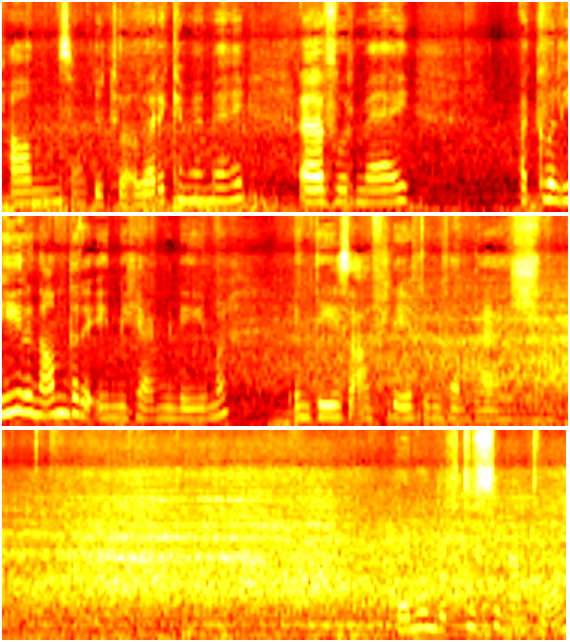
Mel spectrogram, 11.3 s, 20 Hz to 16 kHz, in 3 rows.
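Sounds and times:
speech: 0.1 - 7.7, 10.2 - 11.2
passing train roaring along the Demer river: 5.4 - 11.2.

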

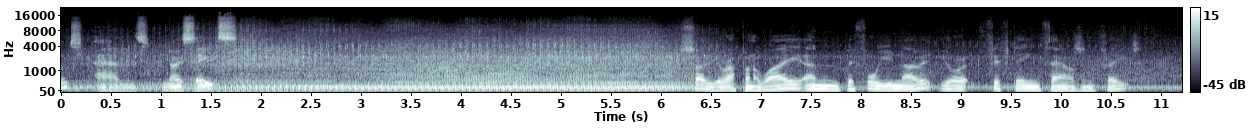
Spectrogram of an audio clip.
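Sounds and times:
speech: 0.0 - 2.1, 6.3 - 10.9
propeller plane engine roaring in flight heard from inside: 0.0 - 11.1.

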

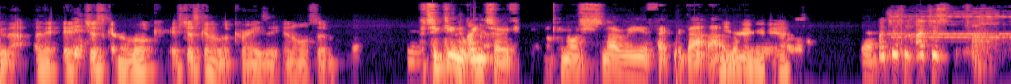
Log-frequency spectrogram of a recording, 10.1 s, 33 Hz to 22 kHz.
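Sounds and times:
speech: 0.0 - 3.4, 4.1 - 10.0
electronic telephone ringing: 8.9 - 10.1.

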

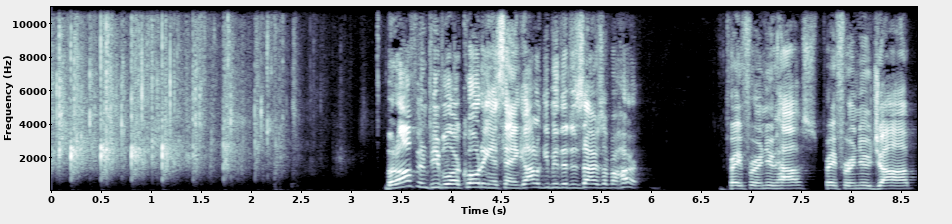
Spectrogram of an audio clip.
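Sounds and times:
audience clapping in rhythm: 0.0 - 3.2
speech: 3.4 - 6.0, 6.8 - 8.6.

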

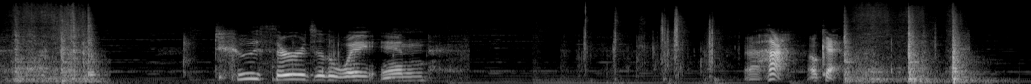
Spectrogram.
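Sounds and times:
drawer sliding open with rough rattling scrape: 0.0 - 1.1, 8.4 - 10.0
speech: 2.4 - 4.4, 7.5 - 8.8.

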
